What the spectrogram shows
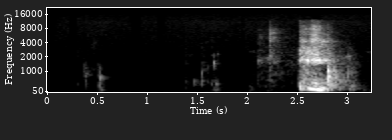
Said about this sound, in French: Alors, ensuite, euh, je bois une gorgée, excusez-moi.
